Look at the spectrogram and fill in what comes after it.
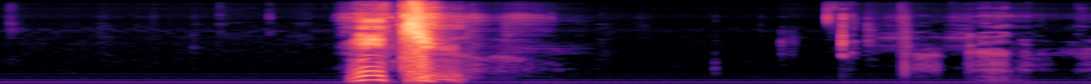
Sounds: Sneeze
